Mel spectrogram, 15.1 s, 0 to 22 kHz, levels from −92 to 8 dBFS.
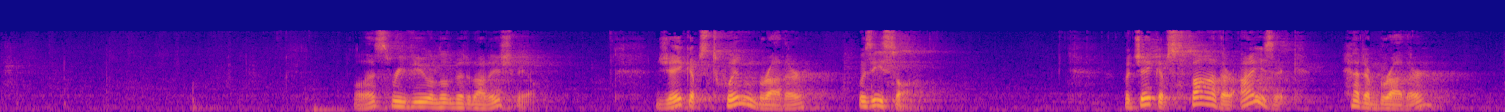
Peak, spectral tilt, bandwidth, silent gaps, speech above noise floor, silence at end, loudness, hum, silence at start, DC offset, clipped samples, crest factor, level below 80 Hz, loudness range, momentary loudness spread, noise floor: -4 dBFS; -5 dB/octave; 8.2 kHz; none; 33 dB; 0.55 s; -22 LUFS; none; 1.9 s; under 0.1%; under 0.1%; 20 dB; -56 dBFS; 6 LU; 20 LU; -54 dBFS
